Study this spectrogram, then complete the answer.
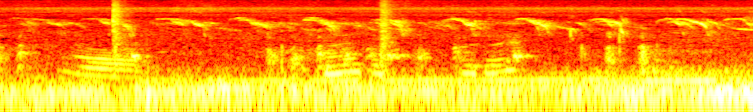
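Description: Backyard chickens clucking on a rainy farm, a series of short, close clucks and squawks repeating irregularly over a low steady rumble of background noise.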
